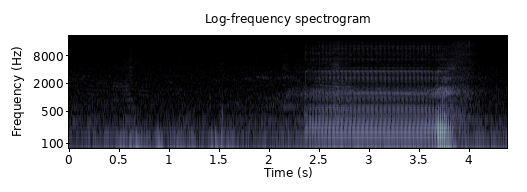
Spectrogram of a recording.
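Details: Snoring while asleep on Mum's lap, said to snore worse than Dad: one long, buzzing, droning snore about a second long, ending in a short snort over quiet room noise.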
